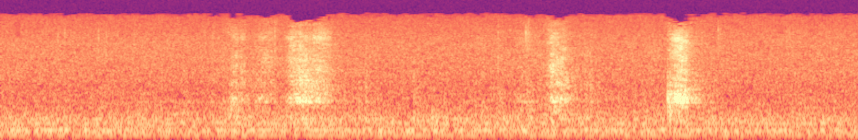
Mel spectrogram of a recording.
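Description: Kitchen knife cutting soft fried ripe plantain and scraping across a plastic cutting mat: three short strokes, the last the loudest, over a faint steady hum.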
